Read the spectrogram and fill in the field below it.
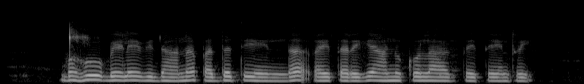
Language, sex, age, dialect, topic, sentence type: Kannada, female, 18-24, Central, agriculture, question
